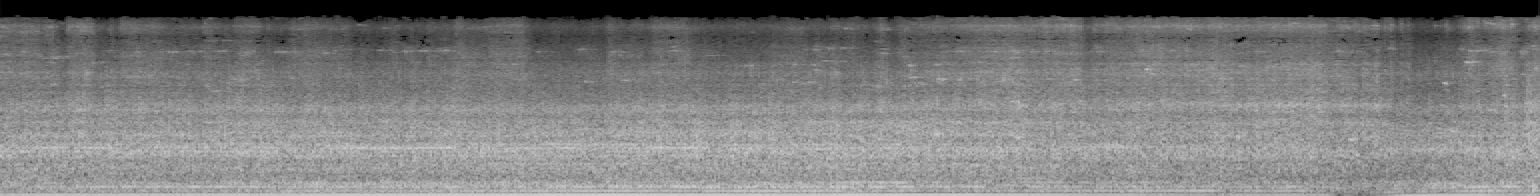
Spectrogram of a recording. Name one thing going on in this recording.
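A bulldozer engine rumbles steadily close by.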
